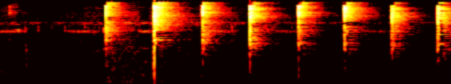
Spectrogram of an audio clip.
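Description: A metal head from a Fine slant razor is tapped eight times against the Bakelite body of a Phoenix open comb slant razor, giving short, bright clicks that die away almost at once. The razor is real Bakelite, which has its own distinct tap sound that sets it apart from knockoff plastic.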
